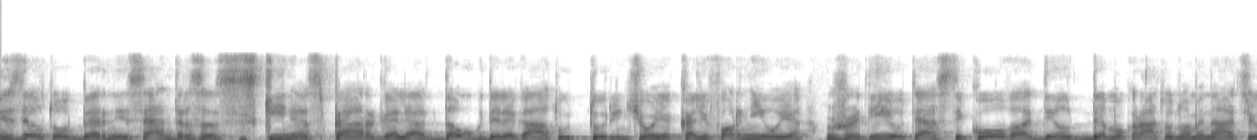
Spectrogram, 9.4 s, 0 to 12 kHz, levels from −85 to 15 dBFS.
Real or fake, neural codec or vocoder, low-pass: real; none; 7.2 kHz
